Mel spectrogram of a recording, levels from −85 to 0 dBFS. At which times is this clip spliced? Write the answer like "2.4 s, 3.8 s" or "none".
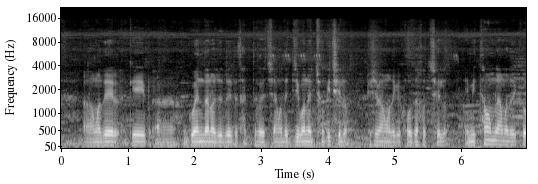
4.6 s, 6.0 s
